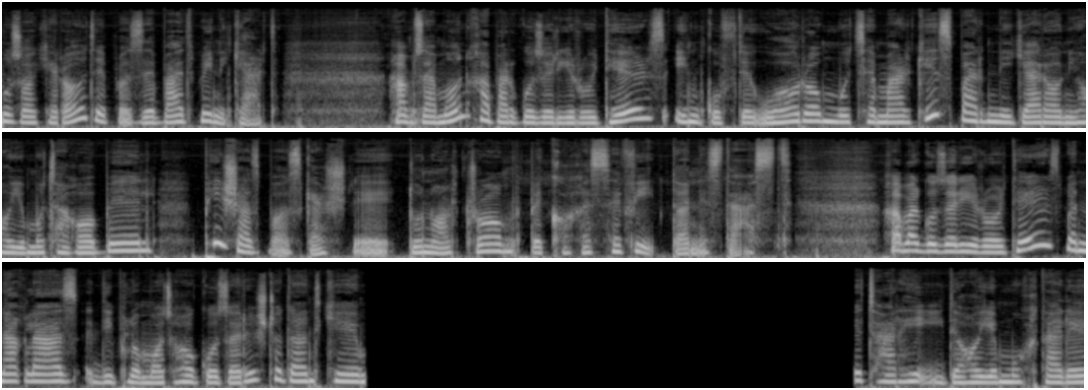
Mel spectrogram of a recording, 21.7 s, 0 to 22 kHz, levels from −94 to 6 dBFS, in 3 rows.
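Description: At 16.87 s the sound cuts off abruptly in mid-flow and stays gone until 20.14 s: an audio dropout to silence lasting about 3.26 s. The input was likely lost upstream, through a disconnected device, a failed link or an accidental mute, while recording continued and filled the gap with silence. No room tone remains. The waveform collapses to a flat line, and the spectrogram shows a clean black block with hard vertical edges at both ends.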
